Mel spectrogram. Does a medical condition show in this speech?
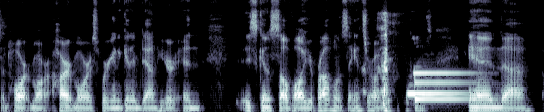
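No.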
